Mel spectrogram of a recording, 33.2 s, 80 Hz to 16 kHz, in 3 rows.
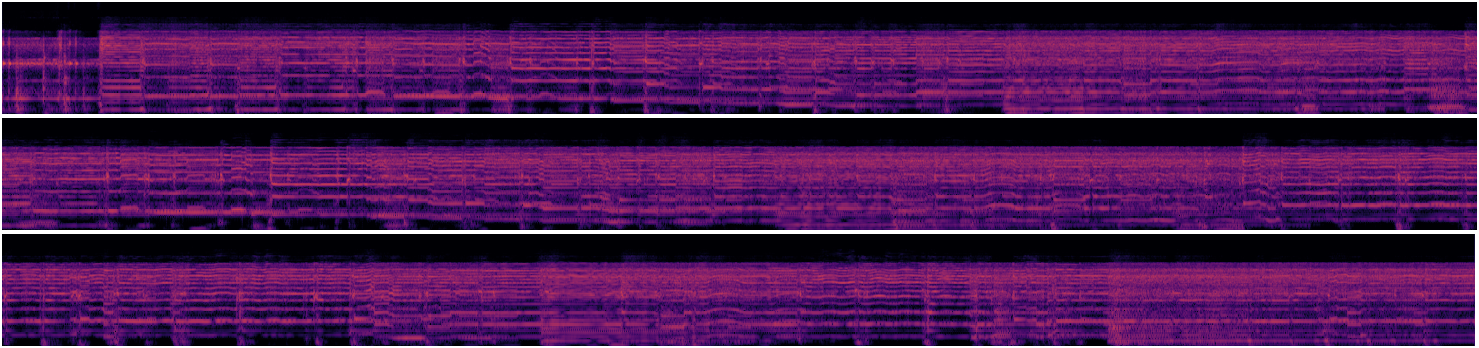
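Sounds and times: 
heavily distorted electric guitar solo with delay effect: 0:00.0 - 0:33.1.

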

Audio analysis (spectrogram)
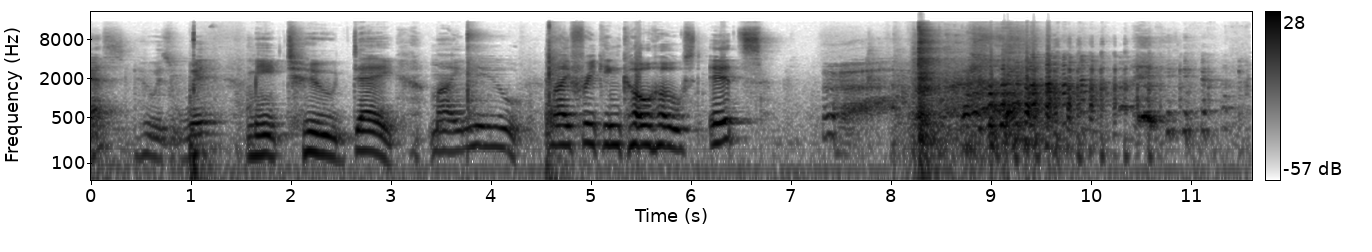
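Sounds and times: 
speech: 0:00.0 - 0:06.8, 0:07.4 - 0:10.0
people laughing and chuckling: 0:07.5 - 0:11.6
chair breaking with a loud crack and clatter: 0:07.8 - 0:09.0.

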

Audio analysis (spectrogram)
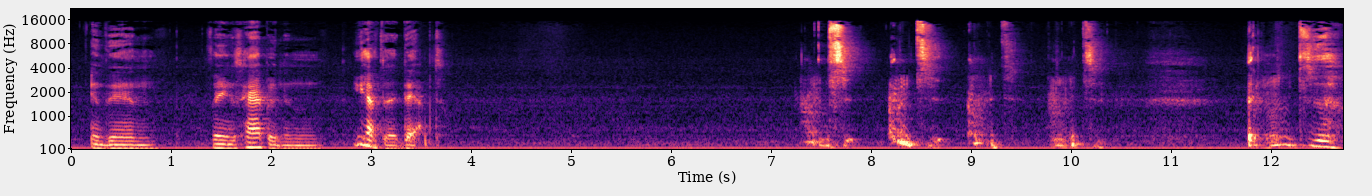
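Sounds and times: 
steady low electrical hum: 0:00.0 - 0:12.7
speech: 0:00.2 - 0:03.8, 0:07.4 - 0:10.4, 0:11.8 - 0:12.7
person sneezing: 0:07.3 - 0:10.4, 0:11.8 - 0:12.7.

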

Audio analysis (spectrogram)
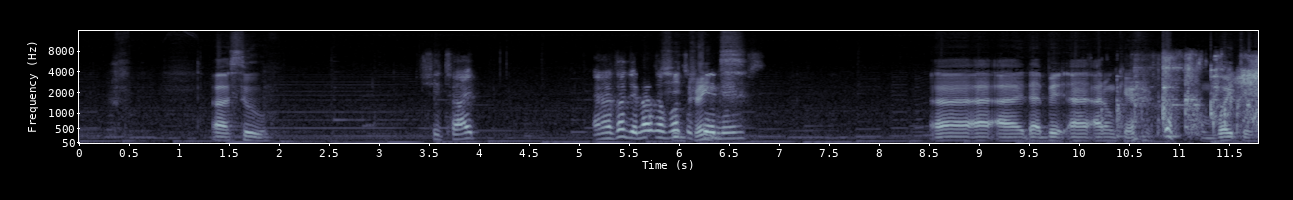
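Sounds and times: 
speech: 0:01.3 - 0:02.0, 0:03.5 - 0:04.1, 0:05.2 - 0:06.8, 0:08.5 - 0:11.7
drinking glass dropped on a hard surface: 0:10.4 - 0:11.7.

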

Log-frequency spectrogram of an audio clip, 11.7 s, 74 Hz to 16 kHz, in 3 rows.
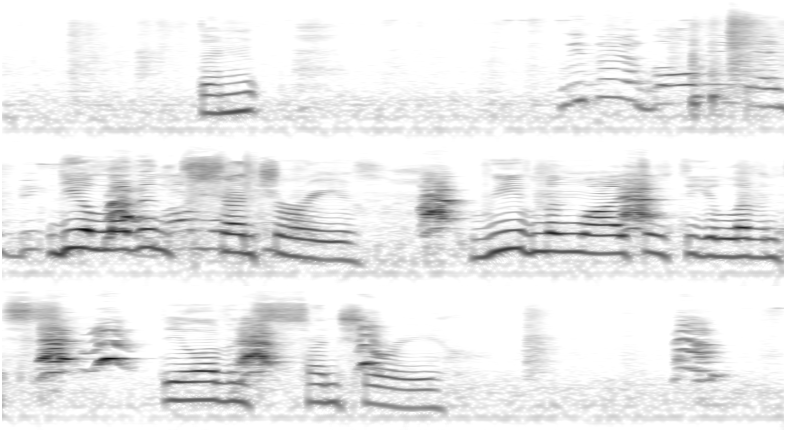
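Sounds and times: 
speech: 0:01.0 - 0:01.5, 0:02.8 - 0:10.1
dog barking: 0:04.4 - 0:04.8, 0:06.0 - 0:06.3, 0:07.0 - 0:07.3, 0:08.0 - 0:09.8, 0:11.2 - 0:11.5.

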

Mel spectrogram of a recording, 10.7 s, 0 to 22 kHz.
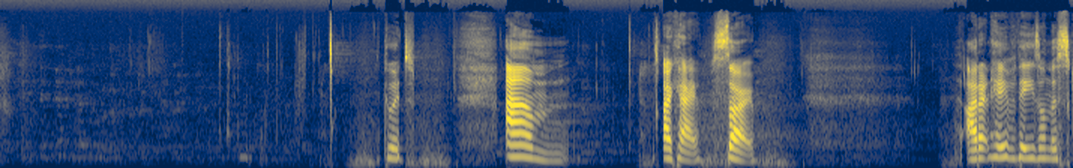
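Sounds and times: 
mouth clicks: 0:03.3 - 0:04.6, 0:06.3 - 0:06.8
person sipping water: 0:03.3 - 0:04.6
speech: 0:03.9 - 0:05.8, 0:06.6 - 0:07.7, 0:09.6 - 0:10.7.

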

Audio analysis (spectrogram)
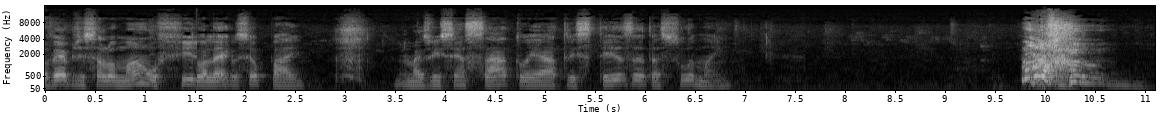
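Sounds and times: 
speech: 0:00.0 - 0:07.0, 0:09.8 - 0:10.5
single loud sneeze: 0:09.8 - 0:11.0.

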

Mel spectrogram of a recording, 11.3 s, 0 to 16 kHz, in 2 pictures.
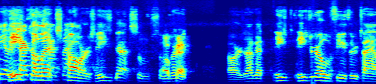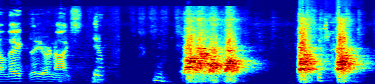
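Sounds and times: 
speech: 0:00.0 - 0:07.3, 0:07.9 - 0:09.3, 0:10.4 - 0:10.8
heeler dog barking: 0:08.4 - 0:11.2.

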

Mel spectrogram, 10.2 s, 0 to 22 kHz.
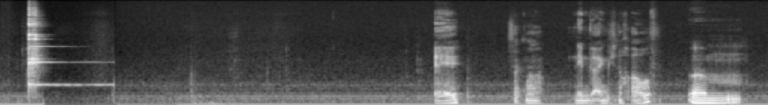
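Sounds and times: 
glasses clinking in a toast: 0:00.4 - 0:01.6
speech: 0:06.8 - 0:09.9.

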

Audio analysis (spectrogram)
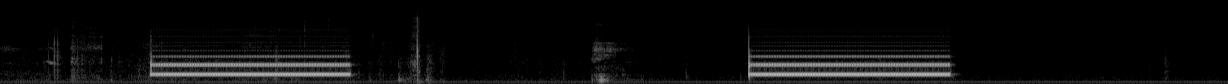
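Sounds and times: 
telephone call tones as long steady electronic buzzes: 0:01.5 - 0:03.6, 0:07.5 - 0:09.6.

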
